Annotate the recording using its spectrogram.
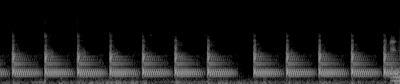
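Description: Tux Paint's paintbrush sound effect looping as the brush is dragged across the canvas: the same plucked-sounding note repeats about four times a second, with a short break a little past halfway.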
